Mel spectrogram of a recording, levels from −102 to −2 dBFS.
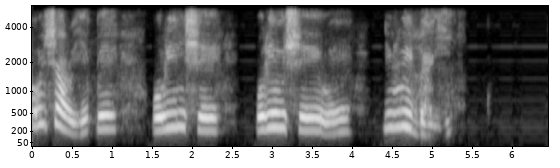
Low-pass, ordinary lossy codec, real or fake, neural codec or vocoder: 5.4 kHz; none; fake; vocoder, 22.05 kHz, 80 mel bands, HiFi-GAN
